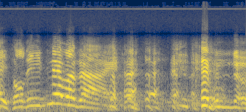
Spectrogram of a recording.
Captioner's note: men chuckle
